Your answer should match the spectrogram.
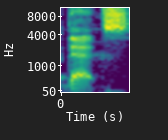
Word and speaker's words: debts: See, when you say debts, there's no debits. It's debts.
